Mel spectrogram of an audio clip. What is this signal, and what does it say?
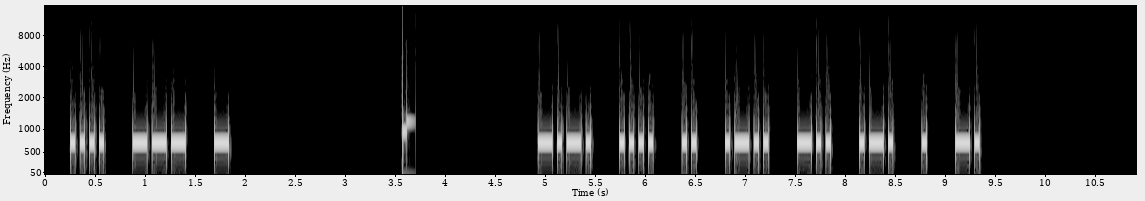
Morse code, heard as a keyed tone, about 25 wpm, spaced as for 18 wpm, 700 Hz. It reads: HOT CHILDREN
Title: 2x Character Spacing - Top 500 Words - 25wpm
